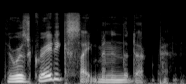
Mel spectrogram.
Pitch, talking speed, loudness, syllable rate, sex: 135 Hz, 260 wpm, -18 LUFS, 7.4 syllables/s, male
